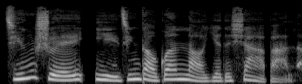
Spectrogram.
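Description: A woman storyteller reading a folk tale aloud in an expressive storybook style. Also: mid-range voice, a little slow, no echo, clean studio sound.

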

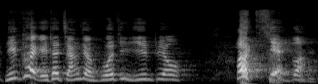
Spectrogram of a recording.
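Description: A woman doing a pushy, loud father. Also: on the high side, normal speed, slightly rough. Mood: insistent. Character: pushy father of a sick boy.

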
